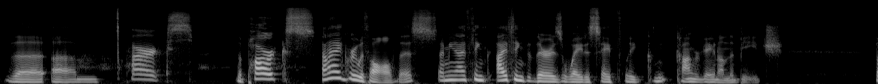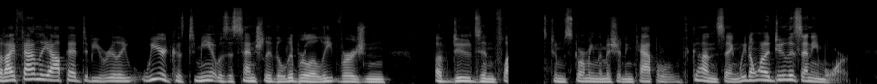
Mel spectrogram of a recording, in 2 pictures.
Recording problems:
audio cutting out; at 14 s

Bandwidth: 14.5 kHz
